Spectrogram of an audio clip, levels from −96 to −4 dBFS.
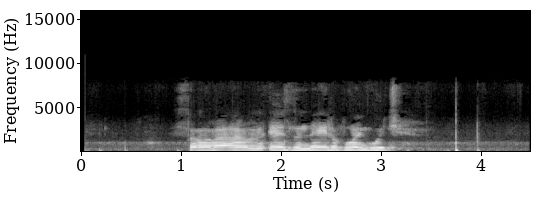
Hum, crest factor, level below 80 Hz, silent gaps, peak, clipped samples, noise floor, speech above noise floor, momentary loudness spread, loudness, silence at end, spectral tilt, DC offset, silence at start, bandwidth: none; 14 dB; -42 dBFS; none; -4 dBFS; under 0.1%; -50 dBFS; 34 dB; 12 LU; -16 LUFS; 0.5 s; -8.5 dB/octave; under 0.1%; 0.2 s; 7.8 kHz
